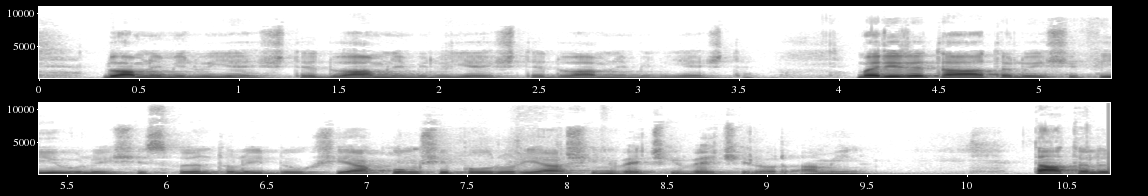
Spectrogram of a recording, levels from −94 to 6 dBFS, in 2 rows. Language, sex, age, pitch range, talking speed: Romanian, male, 30-49, 100-120 Hz, 130 wpm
